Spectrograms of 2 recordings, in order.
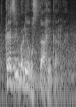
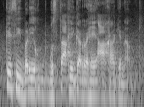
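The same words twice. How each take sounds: First: Fast indignant repeat. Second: Said in the usual way. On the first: Acted. Preacher repeats the outrage.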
